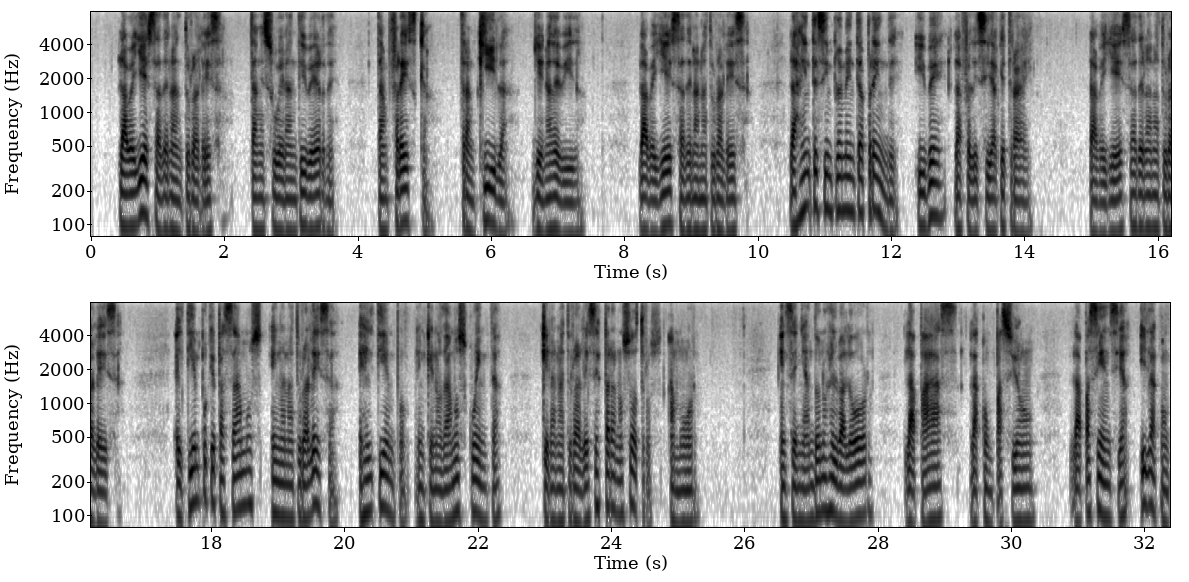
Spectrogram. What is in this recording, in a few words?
Poema SPA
